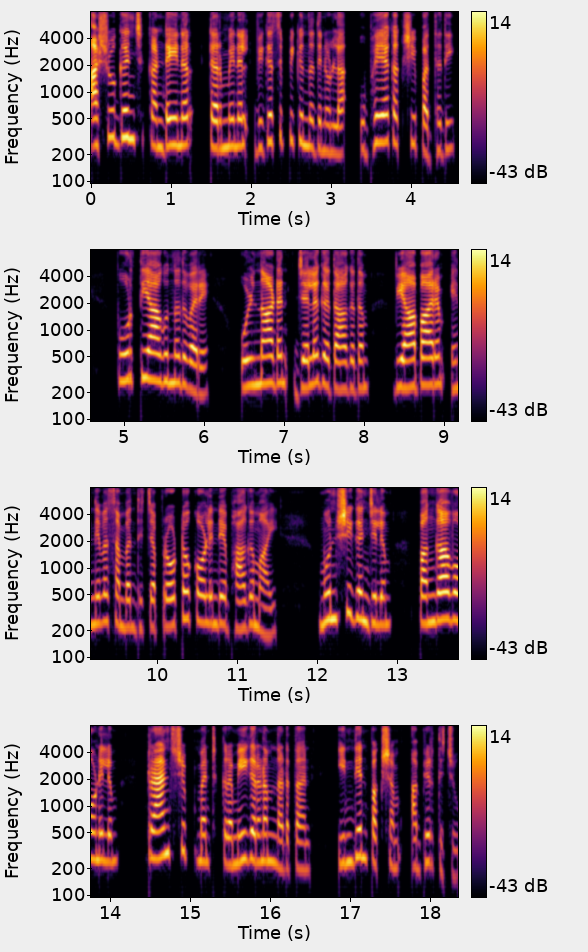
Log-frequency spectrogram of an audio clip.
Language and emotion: Malayalam, neutral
